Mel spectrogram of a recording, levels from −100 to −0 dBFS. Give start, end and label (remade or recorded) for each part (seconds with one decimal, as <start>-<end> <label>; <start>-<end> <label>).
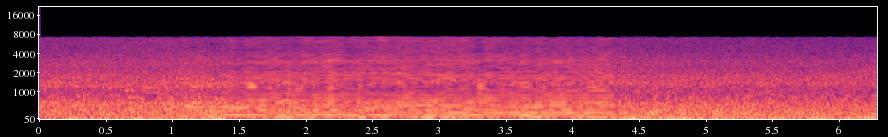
0.0-1.4 recorded; 1.4-4.3 remade; 4.3-6.3 recorded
